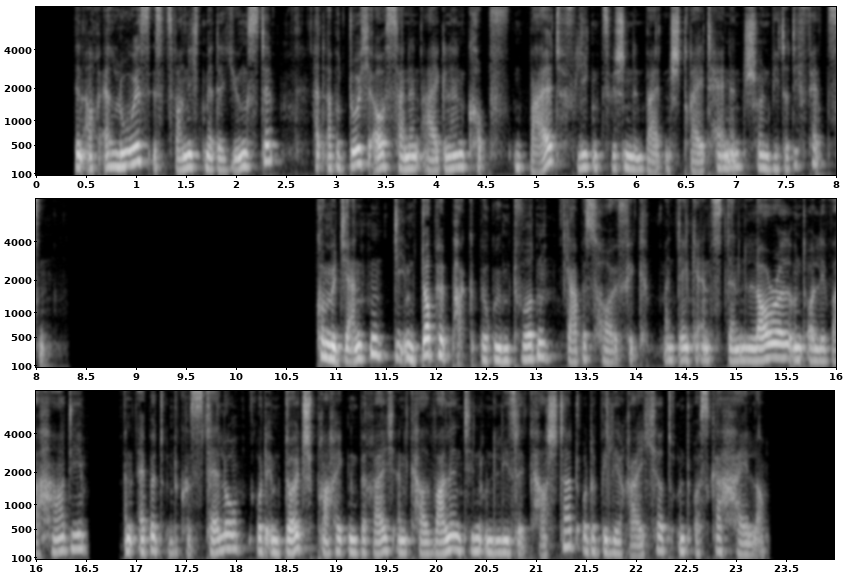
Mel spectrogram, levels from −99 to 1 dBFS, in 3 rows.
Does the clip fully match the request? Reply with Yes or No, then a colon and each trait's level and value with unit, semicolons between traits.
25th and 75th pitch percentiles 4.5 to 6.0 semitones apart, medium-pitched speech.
No: narrow, 2.5 semitones; medium, 170 Hz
